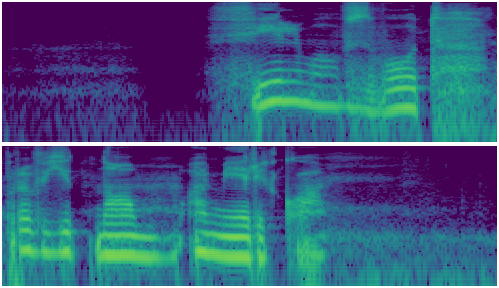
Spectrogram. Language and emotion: Russian, sad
